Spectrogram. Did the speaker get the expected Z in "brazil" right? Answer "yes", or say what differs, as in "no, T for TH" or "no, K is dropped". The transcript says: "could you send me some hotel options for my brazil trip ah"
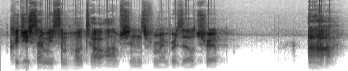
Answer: yes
